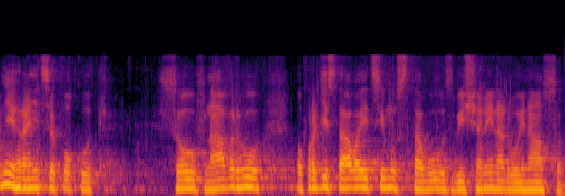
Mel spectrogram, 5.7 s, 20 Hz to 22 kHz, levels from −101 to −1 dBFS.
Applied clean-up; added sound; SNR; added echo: neural separator model SepFormer DNS4.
